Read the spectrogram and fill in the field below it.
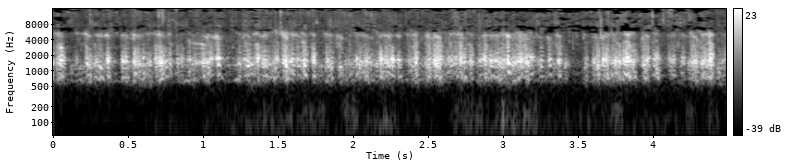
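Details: Spring breeding chorus of wood frogs at a pond, where they court and breed: a dense, continuous rattle of overlapping hoarse clucking croaks, loud and unbroken, dipping briefly near the end.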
